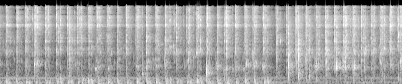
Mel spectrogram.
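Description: A metal fork beating raw egg yolks and a whole egg in a mixing bowl: quick, even strokes that tick against the bowl, about five or six a second.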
